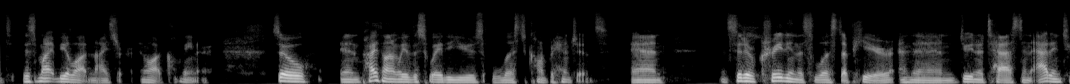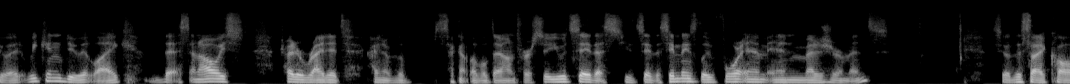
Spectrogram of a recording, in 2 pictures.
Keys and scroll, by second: 20.0 Return.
